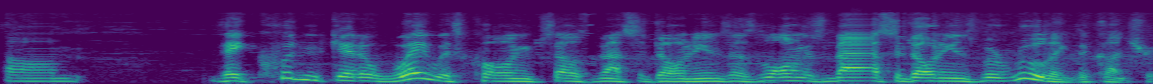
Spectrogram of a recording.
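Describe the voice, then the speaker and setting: With an American accent, a man speaks at a fairly quick pace in a somewhat breathy, fairly high voice with ordinary pitch variation. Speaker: conference audience member. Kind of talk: academic Q&A question. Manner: halting.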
